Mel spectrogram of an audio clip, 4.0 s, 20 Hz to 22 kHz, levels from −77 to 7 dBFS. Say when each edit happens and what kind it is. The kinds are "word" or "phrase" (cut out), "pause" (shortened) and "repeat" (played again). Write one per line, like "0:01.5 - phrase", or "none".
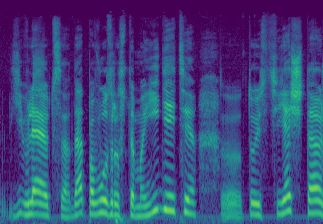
0:01.1 - word
0:01.6 - phrase
0:02.7 - word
